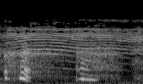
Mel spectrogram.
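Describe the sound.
A baby cries in a few short, wavering wails with a thin, bleat-like quality, loud and close together, with no words spoken.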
